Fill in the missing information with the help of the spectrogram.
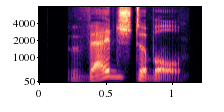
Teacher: That middle E sound virtually disappears, and the A becomes a soft schwa sound. Try emphasizing the first syllable and swallowing the rest of the word. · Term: syllable eaters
